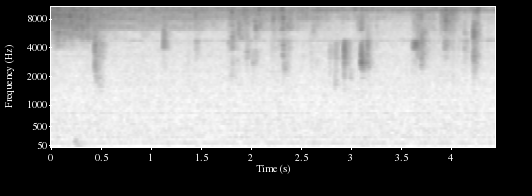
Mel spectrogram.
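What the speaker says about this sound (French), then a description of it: "juste si tu peux encore passer l'eau rapidement, juste à cet endroit" Tap water running steadily while leek leaves are rinsed under it, a soft continuous hiss with scattered light splashes and drips, quiet and close, no voices.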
